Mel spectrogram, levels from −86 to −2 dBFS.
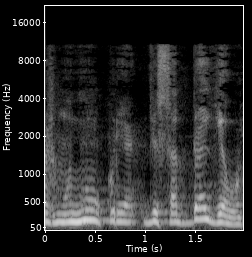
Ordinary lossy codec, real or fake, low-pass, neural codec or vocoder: MP3, 48 kbps; fake; 10.8 kHz; codec, 44.1 kHz, 3.4 kbps, Pupu-Codec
